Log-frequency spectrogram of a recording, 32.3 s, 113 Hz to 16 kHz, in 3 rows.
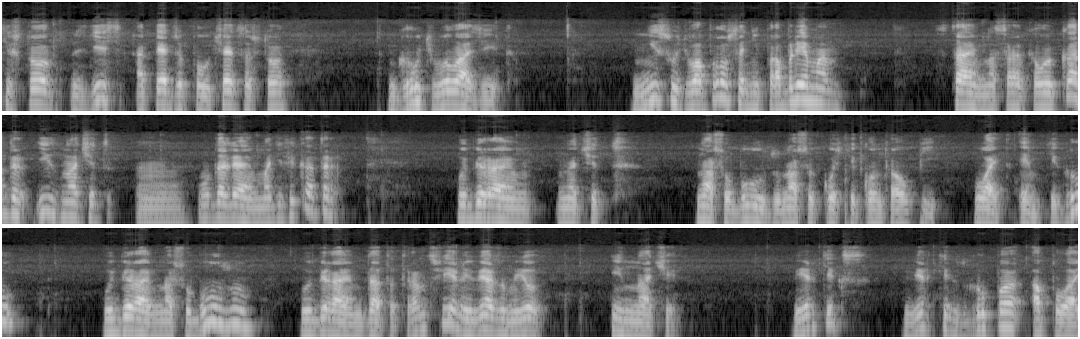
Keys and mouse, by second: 0.2 shift+middle drag, 0.7-1.9 middle drag, 2.7-3.9 drag, 4.8 click, 6.9 click, 9.8 click, 12.3 click, 13.2 click, 14.5 click, 15.8 shift+click, 19.2 ctrl+p, 22.0 click, 23.6-24.9 drag, 25.9 click, 29.2 click, 29.7 click, 30.9 click, 31.7-32.2 drag.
